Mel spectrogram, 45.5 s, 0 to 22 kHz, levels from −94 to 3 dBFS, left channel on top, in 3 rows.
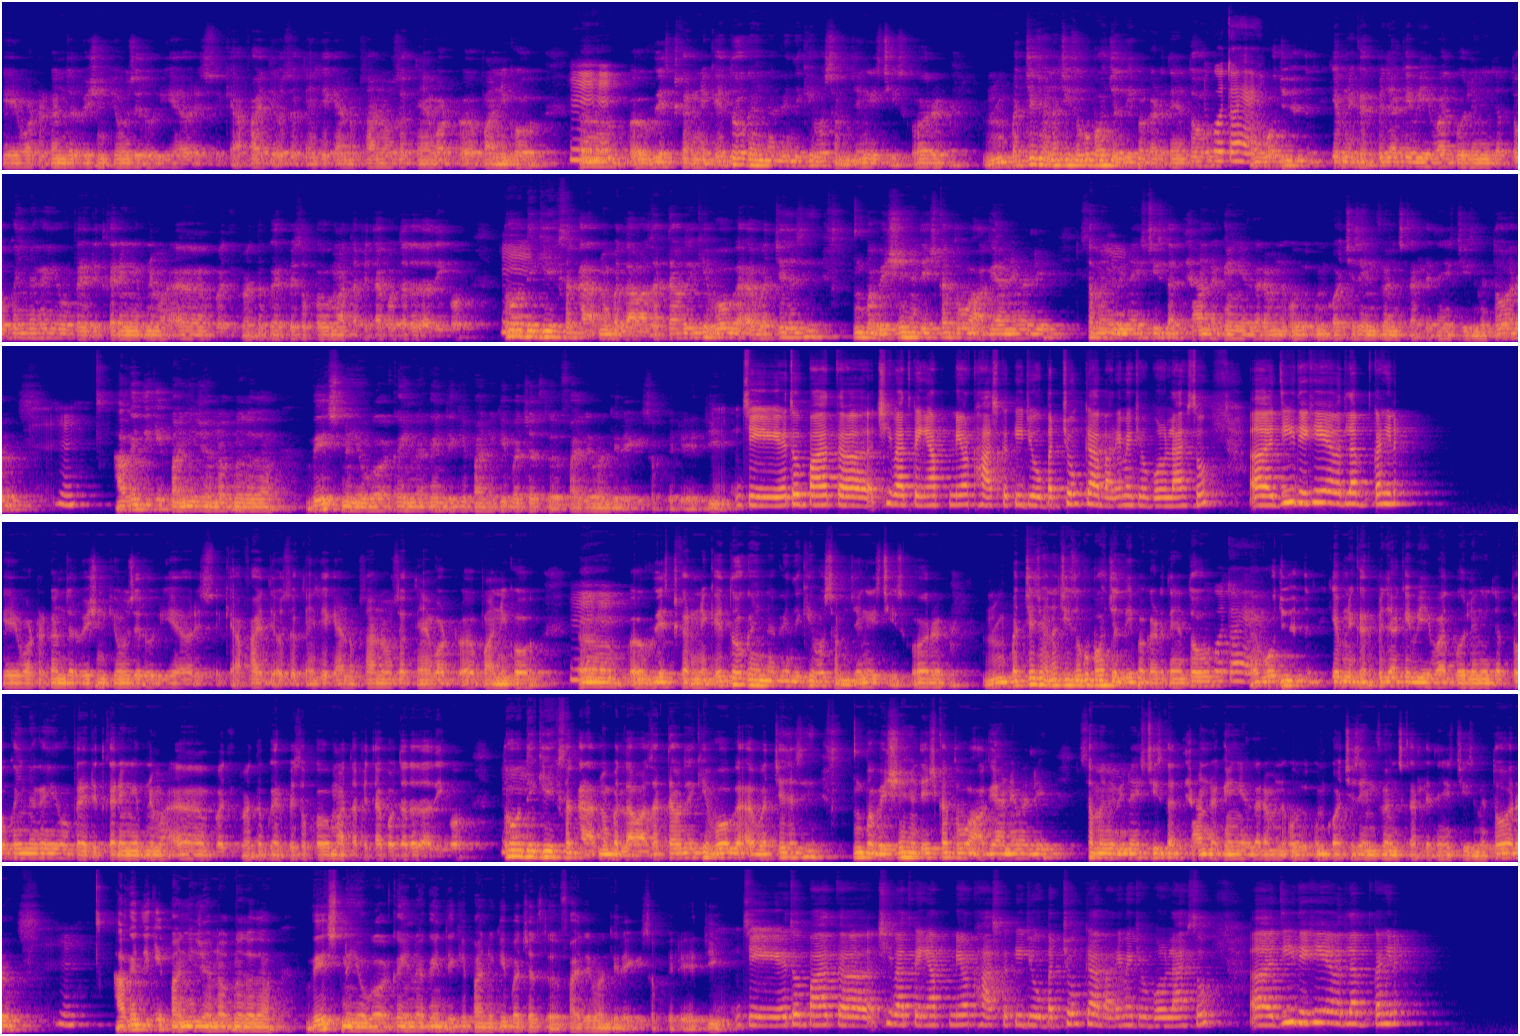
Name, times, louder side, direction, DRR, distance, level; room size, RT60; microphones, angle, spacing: voice 1, 0.0-5.3 5.7-12.1 12.5-19.8 20.2-25.6 26.0-30.6 31.4-33.0 33.4-37.5, right 3 dB, 60° right, 7 dB, 0.6 m, -24 dB
voice 2, 5.7-6.1 12.0-12.6 20.2-20.5 26.2-26.4 30.9-31.1 37.6-44.3, left 4 dB, 35° left, 9 dB, 0.4 m, -24 dB
4.8 x 3.9 x 5.5 m, 0.76 s
head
